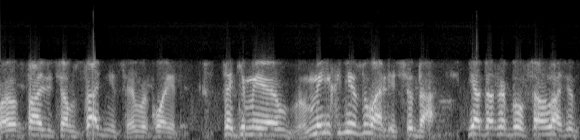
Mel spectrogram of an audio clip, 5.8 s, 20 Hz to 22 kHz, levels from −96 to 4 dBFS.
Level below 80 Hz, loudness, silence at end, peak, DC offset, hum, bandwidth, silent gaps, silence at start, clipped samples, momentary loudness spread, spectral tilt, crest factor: -56 dBFS; -20 LUFS; 0.05 s; -4 dBFS; under 0.1%; none; 4.8 kHz; none; 0 s; under 0.1%; 7 LU; -7 dB/octave; 16 dB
